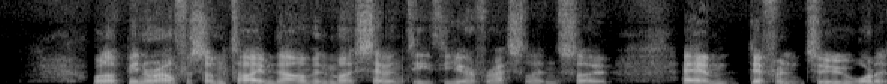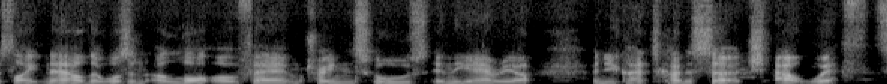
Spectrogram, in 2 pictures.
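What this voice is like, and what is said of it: English accent. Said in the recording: “I've got an English accent. I grew up in England”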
